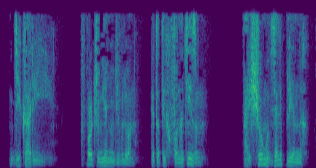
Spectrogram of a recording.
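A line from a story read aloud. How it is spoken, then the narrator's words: Solemn announcement. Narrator (Russian): торжественно объявил Дитль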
